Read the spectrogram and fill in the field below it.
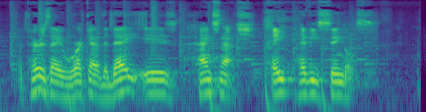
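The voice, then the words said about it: Put-on American accent. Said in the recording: “What was up with that American accent?”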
